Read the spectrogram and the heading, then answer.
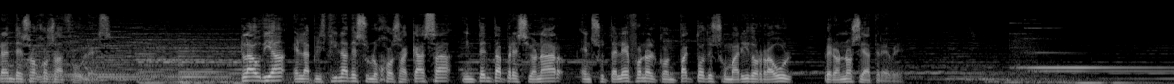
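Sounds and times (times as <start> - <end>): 
speech: 0.0 - 9.2
doorbell chime: 10.1 - 11.7.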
